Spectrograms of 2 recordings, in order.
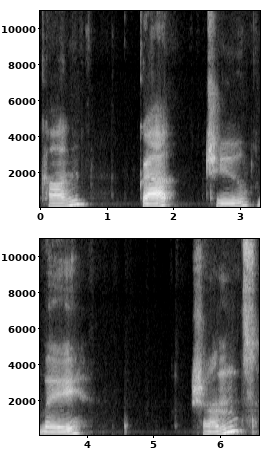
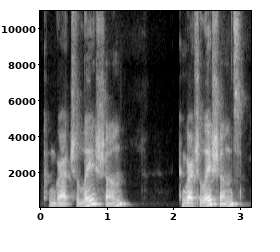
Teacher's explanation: congratulations has stress on the second-to-last syllable so con grat Chu Lai shun and so my stress is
